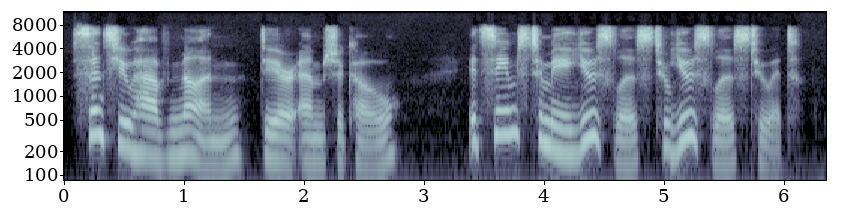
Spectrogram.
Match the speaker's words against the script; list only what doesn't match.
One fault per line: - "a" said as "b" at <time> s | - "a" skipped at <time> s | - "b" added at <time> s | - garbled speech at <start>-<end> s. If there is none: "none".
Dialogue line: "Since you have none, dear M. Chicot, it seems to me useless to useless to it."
none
